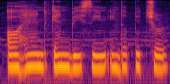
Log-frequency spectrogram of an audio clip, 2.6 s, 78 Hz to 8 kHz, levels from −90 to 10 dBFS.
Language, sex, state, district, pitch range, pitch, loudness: English, female, Assam, Kamrup Metropolitan, 190-200 Hz, 195 Hz, -15 LUFS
